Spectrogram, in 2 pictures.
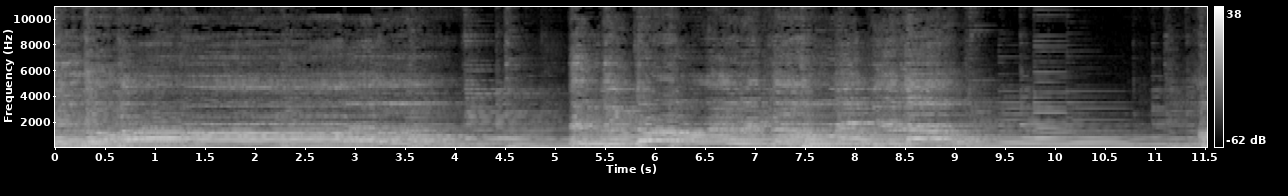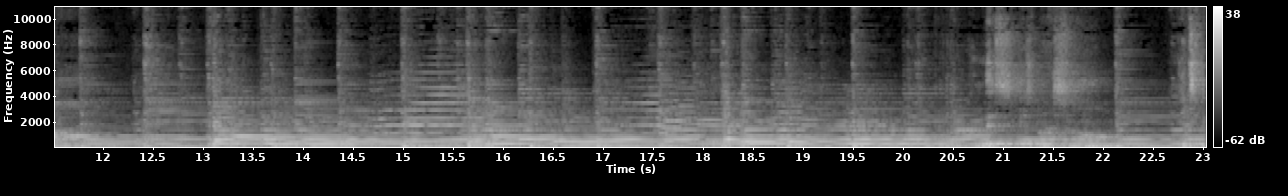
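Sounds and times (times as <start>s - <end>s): acoustic guitar strumming: 0.0s - 23.0s
fiddle playing: 13.1s - 21.1s.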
